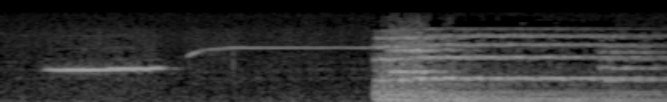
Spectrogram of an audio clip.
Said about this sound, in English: Outside, at the front of the building, Dale whistles the warning signal to Roy and Jonah.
